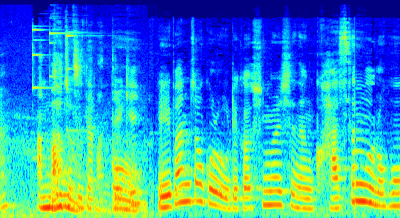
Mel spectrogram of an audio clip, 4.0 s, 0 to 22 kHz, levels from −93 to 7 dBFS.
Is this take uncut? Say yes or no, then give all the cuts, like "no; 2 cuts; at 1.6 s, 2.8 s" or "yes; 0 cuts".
no; 1 cut; at 1.5 s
